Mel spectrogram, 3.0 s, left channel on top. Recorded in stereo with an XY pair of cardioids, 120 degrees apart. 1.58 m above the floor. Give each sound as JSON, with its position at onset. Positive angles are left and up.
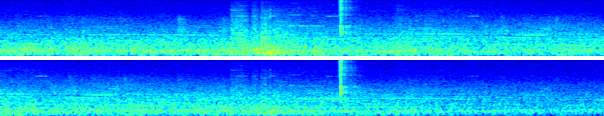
{"t": 1.7, "sound": "scissors", "azimuth_deg": -30, "distance_m": 1.1}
